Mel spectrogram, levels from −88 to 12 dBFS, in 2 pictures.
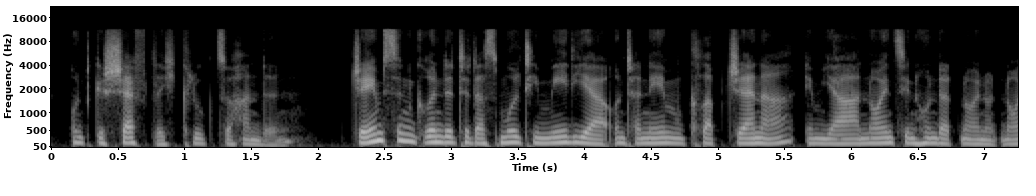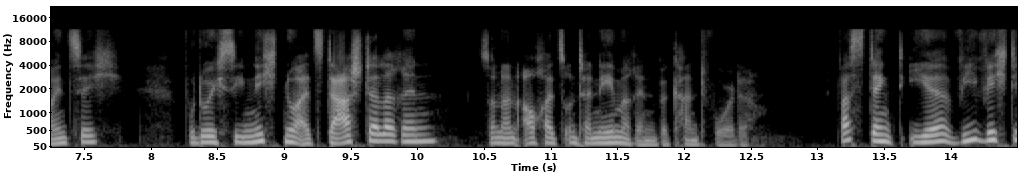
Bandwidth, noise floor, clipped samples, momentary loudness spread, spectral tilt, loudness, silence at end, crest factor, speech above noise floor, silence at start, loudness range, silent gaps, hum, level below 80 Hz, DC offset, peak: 11.5 kHz; -68 dBFS; under 0.1%; 12 LU; -5 dB/octave; -25 LUFS; 0 s; 16 dB; 43 dB; 0.15 s; 4 LU; none; none; -54 dBFS; under 0.1%; -10 dBFS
